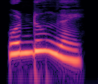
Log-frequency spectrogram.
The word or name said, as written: ಒಡ್ಡುಂಗಯ್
